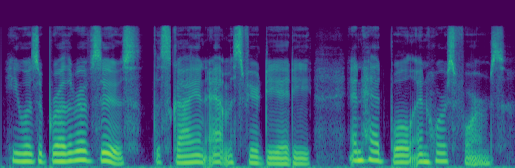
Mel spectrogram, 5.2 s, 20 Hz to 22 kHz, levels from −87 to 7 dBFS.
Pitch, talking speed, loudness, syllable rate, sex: 165 Hz, 200 wpm, -16 LUFS, 5.1 syllables/s, female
